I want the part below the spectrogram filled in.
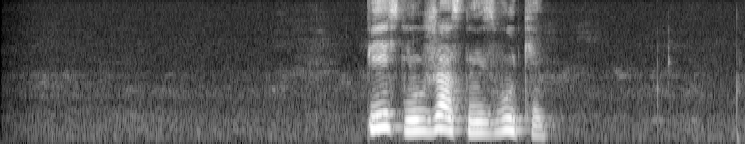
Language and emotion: Russian, angry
